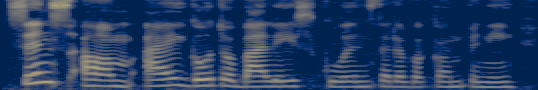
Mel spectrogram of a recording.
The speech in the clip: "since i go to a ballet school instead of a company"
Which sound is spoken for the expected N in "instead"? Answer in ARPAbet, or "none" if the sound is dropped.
N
